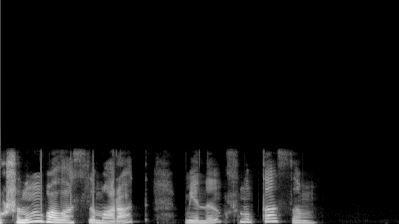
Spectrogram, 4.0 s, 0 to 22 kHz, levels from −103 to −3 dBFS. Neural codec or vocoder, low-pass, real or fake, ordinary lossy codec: none; 7.2 kHz; real; none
